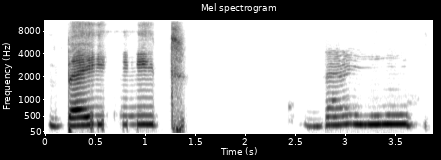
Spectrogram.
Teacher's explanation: Stretch the ya lean a little bit more.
